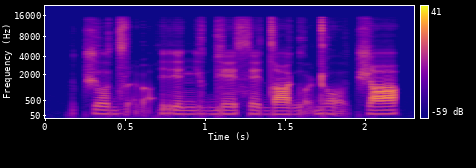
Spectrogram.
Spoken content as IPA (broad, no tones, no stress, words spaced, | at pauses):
t͡ʃod͡za̰ ɽɑ̰rʲanʲɔ ɡese dɑɡɔ̰ɖʱɔ̰ t͡ʃɑ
